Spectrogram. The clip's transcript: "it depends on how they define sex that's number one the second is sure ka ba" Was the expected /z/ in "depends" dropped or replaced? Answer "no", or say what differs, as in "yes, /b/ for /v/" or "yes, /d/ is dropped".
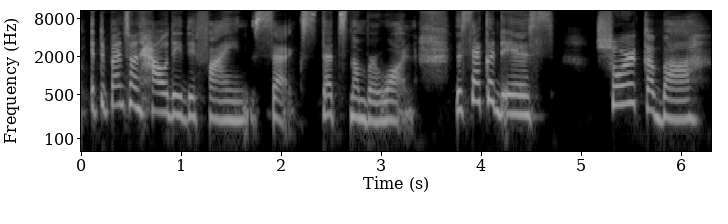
yes, /s/ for /z/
